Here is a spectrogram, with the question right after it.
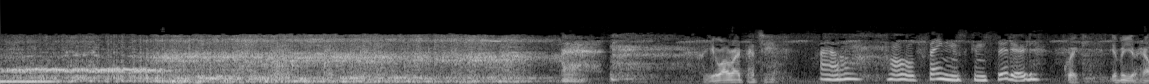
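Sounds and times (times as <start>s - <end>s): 
car engine revving: 0.0s - 5.6s
speech: 7.4s - 11.4s.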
